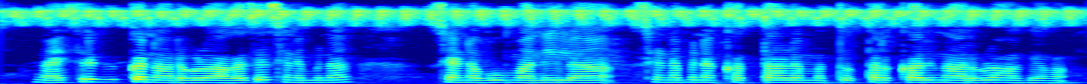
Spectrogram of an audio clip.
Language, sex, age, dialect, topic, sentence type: Kannada, male, 60-100, Central, agriculture, statement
